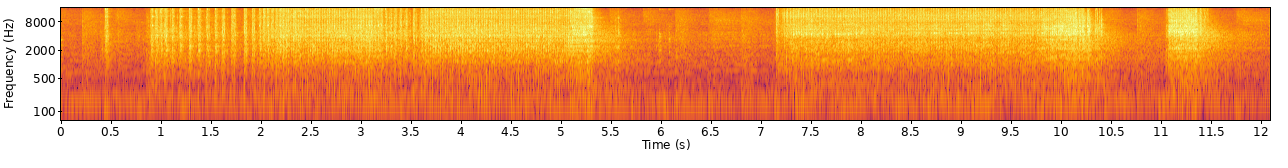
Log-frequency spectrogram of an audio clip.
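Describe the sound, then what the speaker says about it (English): Impact wrench with an 18 mm socket and extension tightening bumper bolts on a 2021-2023 Ford F-150 during a replacement front bumper install. The rattling hammering is loud and close, running almost continuously with brief pauses between bursts. "So we'll grab our 18 mil socket and extension on our impact again, as well as our 19 mil wrench, and tighten down these 2 bolts."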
